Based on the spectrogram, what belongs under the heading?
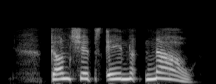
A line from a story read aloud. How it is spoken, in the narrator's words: she shouted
